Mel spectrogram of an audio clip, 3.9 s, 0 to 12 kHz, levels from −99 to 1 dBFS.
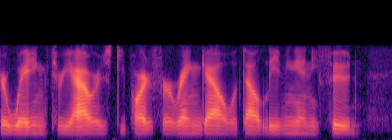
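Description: No technical faults occur in this speech, which carries the narrow telephone band of G.711 coding with nothing above about 3.8 kHz.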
